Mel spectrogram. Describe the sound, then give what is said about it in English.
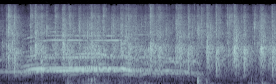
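A studio audience applauds Broadway star guest Javier Muñoz, with steady clapping under a sustained tone that fades, then a few scattered claps. “Please give it up for Javier Munoz, everyone.”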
